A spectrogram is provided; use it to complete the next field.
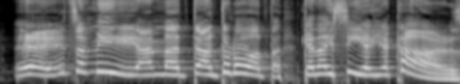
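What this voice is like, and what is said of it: Terrible Italian accent, Travolta impression. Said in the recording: “Travolta's doing this fucking terrible Italian accent.”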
